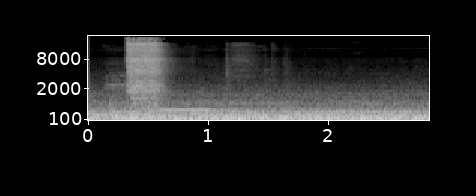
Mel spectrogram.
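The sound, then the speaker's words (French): A train arriving at a station in Saint-Chamond: a steady low rumble throughout, with a loud burst of hissing air early on and a fainter second hiss shortly after. “Ah mince, on arrive en gare.”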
